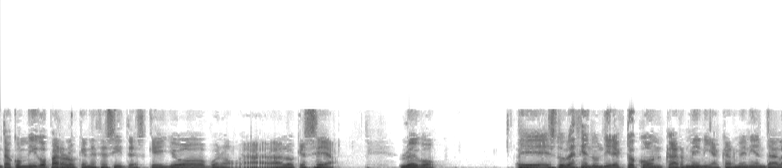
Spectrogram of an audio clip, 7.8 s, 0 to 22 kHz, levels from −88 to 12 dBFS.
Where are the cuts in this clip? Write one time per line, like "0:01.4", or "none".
0:02.4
